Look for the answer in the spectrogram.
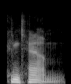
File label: "contemn", American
